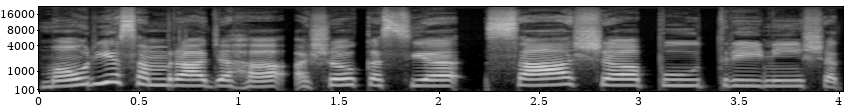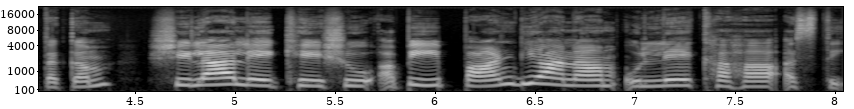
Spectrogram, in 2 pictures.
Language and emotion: Sanskrit, neutral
